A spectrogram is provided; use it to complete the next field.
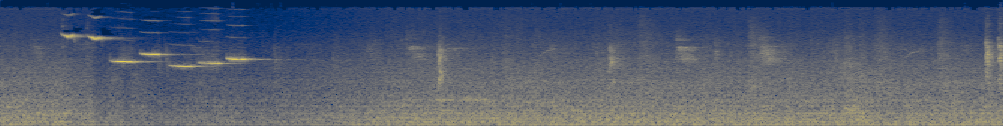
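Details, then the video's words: Morning song of a snowy-browed flycatcher used as a lure: about seven high, pure whistled notes stepping downward in under two seconds, then a long stretch of faint background noise with distant chirps. "PANCINGAN SUARA BURUNG TLEDEKAN GUNUNG GACOR"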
